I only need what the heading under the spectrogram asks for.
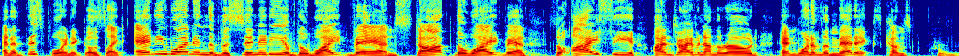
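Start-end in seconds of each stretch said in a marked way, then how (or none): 1.3-5.3 urgent, pressing, called-out delivery. Retelling a radio call-out to stop a van: imitating an urgent radio call. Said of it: "he starts calling more urgently".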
